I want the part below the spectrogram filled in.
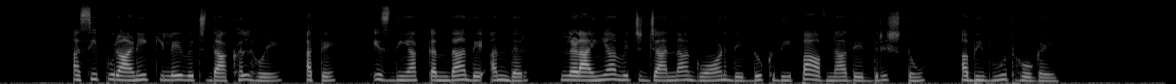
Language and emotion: Punjabi, sad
